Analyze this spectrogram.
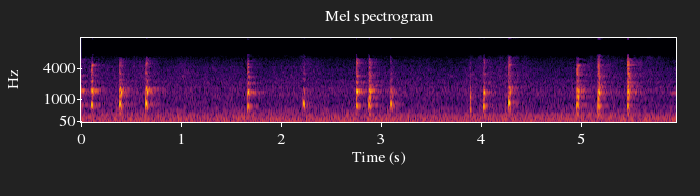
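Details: Short clucking notes from Millefleur d'Uccle chickens kept inside a house with a brooder box: clusters of two or three quick, sharp clucks spread irregularly across six seconds over a low indoor background hum.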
